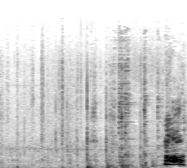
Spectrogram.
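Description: Running footsteps on dirt and dry grass, quick footfalls that grow louder toward the end as the runner closes in.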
